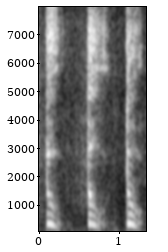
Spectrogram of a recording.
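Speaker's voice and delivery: short, high staccato hits; imitated punch noises. Storyteller showing how they busted a lip, high hit noises. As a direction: punch out each syllable high.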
